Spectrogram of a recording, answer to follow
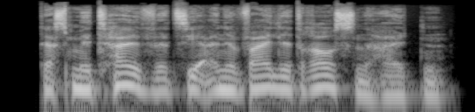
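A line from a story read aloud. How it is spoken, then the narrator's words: Plain. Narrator (German): sagte Amy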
